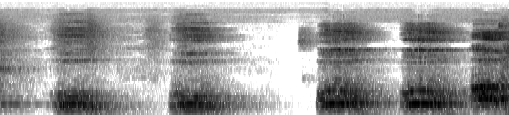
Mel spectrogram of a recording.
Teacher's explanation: इन वर्णों को बोलते हैं तो हमारी होठों की स्थिति क्या हो जाती है गोल हो जाती है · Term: वर्तुल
